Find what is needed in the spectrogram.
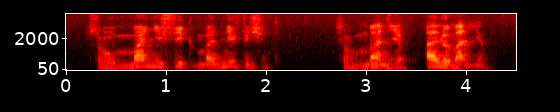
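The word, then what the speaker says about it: Allemagne: Almana. A L L E M A G N E. Alman.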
